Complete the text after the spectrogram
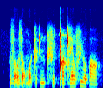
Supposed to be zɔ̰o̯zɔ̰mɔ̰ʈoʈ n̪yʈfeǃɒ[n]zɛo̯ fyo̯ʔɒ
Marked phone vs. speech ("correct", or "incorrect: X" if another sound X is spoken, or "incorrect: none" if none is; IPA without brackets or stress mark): incorrect: ʈ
